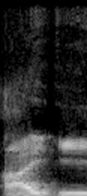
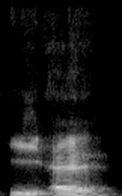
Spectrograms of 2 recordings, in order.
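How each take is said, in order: First: The letters are named the English way. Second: The letters are named the Spanish way. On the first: "I'm using the English pronunciation here" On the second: "how you say it in Spanish"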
